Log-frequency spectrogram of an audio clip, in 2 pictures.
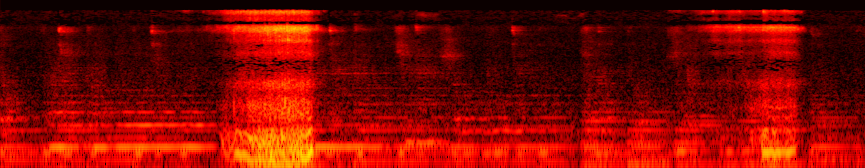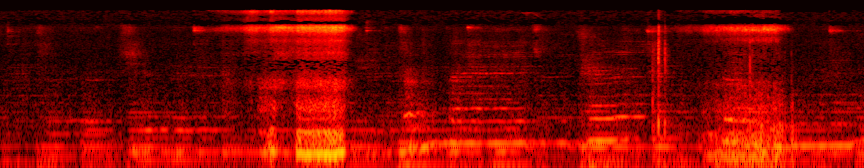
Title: Shiloh the beagle dog snoring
